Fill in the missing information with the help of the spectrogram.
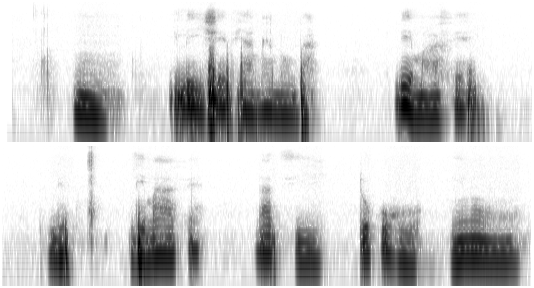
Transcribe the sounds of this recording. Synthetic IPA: ḭ˦li˦˨i˨ʃɛ˦tʰi˦a˨mɛ˦˨nu˨ba˨ | li˦˨ma˨˦fɛ˦˨ | li˨ma˦fɛ˦ | la˦t͡sʰi˨ | tʼo˦ku˦ɦu˨ | mi˦noː˦ŋu˦

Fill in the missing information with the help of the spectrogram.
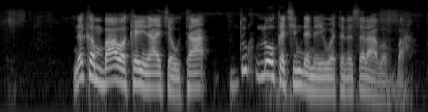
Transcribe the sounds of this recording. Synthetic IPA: na˦kɐ˨mbaː˦wa˨ka˦jna˦kʲa˨wtaː˦ | dʊ˦k̚loː˦kɐ˨t͡ʃɪ˦nda˨na˦ji˦wɐ˦ta˦nɐ˦sɐ˦ɾa̰ː˨bɐ̰˨bːa̰˦ʔ

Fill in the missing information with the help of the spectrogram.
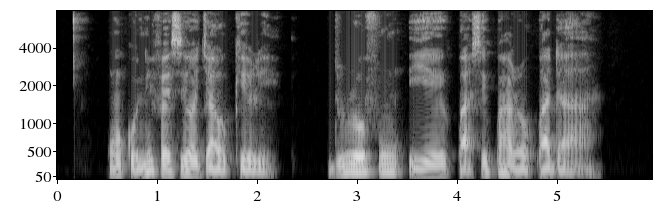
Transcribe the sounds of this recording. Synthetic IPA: w̃ɔ̃˧ko˨nĩ˨˦fɛ˧si˦ɔ˧d͡ʒa˨o˨ke˨ɾe˨ | du˨˦ɾo˦fũ˦i˧je˧k͡pa˨si˨˦k͡pa˦˨ɾɔ˧k͡pa˧da̰˨˦

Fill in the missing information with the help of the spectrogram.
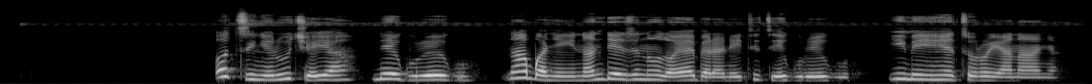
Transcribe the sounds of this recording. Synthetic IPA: o˦ti˨ɲe˨ɾu˦t͡ʃe˨ja˦ne˦ɡʷu˨ɾe˦ɡʷu˦ | na˦ɡ͡ba˨ɲe˨ɣɪ˨na˨n̩˦dɪ˦e˨zi˦nʊ˦lɔ˨ja˦bja˨ɾa˨ne˨ti˦ti˨e˦ɡʷu˨ɾe˦ɡʷu˦ | i˦me˦i˦ɦe˦tʊ˦ɾʊ˦ja˦na˦ɲa˦

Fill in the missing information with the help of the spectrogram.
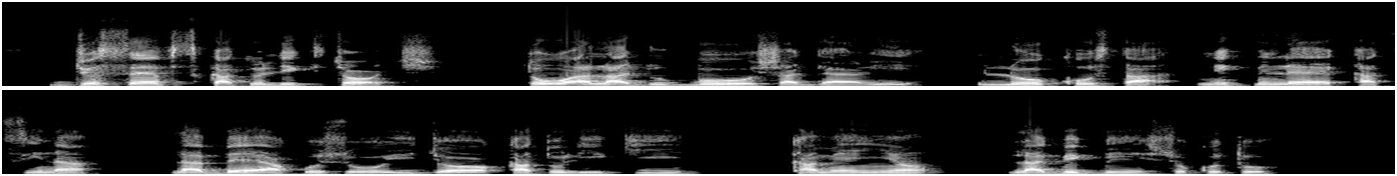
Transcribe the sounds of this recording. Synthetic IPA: d͡ʒo˦sɛ˦fka˦to˦li˦kt͡ʃɔ˦˨t͡ʃ | to˦wa˦˨la˨˦dũ˨˦ɡ͡bo˦˨ʃa˨ɡa˨ɾi˨˦ | lo˦kʰo˦sta̰˨nĩ˦k͡pĩ˨˦lɛ˦˨ka˨ti˨˦na˦˨ | la˦bɛ˦a˨ko˧˦so˧i˨d͡ʒɔ˧ka˦to˦li˦˨ki˧ | ka˧mɛ̃˧j̃ɔ̃˦ | la˦ɡ͡be˦ɡ͡be˧ʃo˧ko˦to˦

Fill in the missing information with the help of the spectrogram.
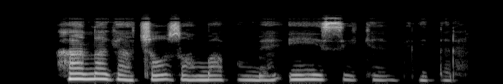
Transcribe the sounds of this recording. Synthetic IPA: ha˦na˦ɡɪ˨a˨t͡ʃɔ˦ʊ˦zɔ˨m̩˦ɡ͡ba˦pʊ˨m̩˦me˦i˦ɦe˦si˦kʰe˦bi˨li˨te˨ɾe˨

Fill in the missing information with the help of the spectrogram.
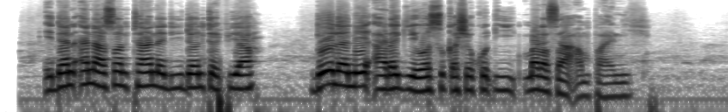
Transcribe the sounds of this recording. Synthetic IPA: ʔɪ˨dɐ˦ŋʔa˦naː˨sɔ˦˨ntaː˦nɐ˨diː˦dɔ˦ntɐ˨ɸɪ˦jaː˦ | doː˦le˨neː˦ʔa˨ɽɐ˦ɡʲeː˨wɐ˦su˦kɐ˨ʃe˦kʷʊ˦ɗiː˦mɐ˦ɽɐ˨sa̰ː˨˦ʔa̰˨mɸaː˨niː˦

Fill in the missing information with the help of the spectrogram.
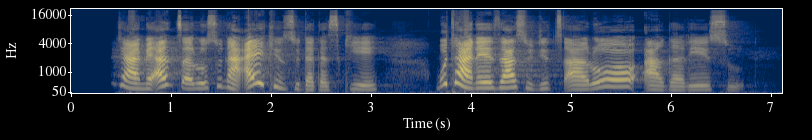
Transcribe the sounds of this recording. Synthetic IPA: ɐ˦nd͡ʒaː˨mɪ˨ʔɐ˦nsʼɐ˨ɽoː˦sʊ˦na̰ː˨ʔa˦jkʲɪ˨nsu˨dɐ˨ɡɐ˨skʲɪ˦jeː˦ | mʊ˦taː˨neː˦zaː˦su˨d͡ʒi˦sʼɐ˨ɽoː˦ʔa˨ɡɐ˨ɽeː˦su˨ʔ

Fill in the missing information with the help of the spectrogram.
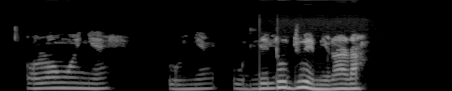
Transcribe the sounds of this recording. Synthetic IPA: ɔ˧ɾɔ˦w̃ɔ̃˧jɛ̃˧ | o˨ɲɛ̃˧ | o˨le˨˧˦lo˦d͡ʒu˦e˦˨mĩ˧˨ɾa˦ɾa˦

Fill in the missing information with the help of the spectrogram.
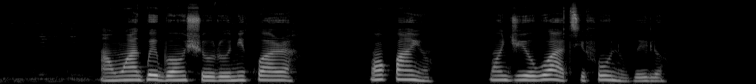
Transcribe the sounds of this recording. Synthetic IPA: a˨w̃ɔ̃˧a˧ɡ͡be˦˨bɔ˧˦˧n̩˦ʃo˧ɾo˧nĩ˦ku˦a˦ɾa˦˨ | w̃ɔ̃˦k͡pa˦˨j̃ɔ̃˨ | w̃ɔ̃˦d͡ʒi˦o˧wo˦a˦˨tʰi˧fo˦˨nũ˨ɡ͡be˨˦lɔ˧

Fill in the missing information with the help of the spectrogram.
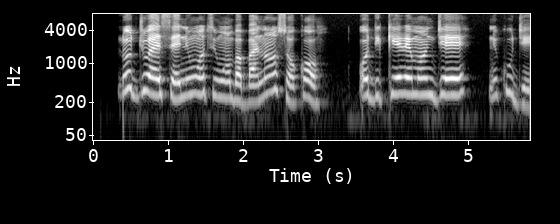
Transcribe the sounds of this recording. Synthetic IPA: lo˦d͡ʒu˦ɛ˧sɛ˨nĩ˦w̃ɔ̃˦ti˦w̃ɔ̃˧ba˨ba˨˦nãː˦˨sɔ˨˦kɔ˦˨ | o˦di˧ke˦ɾe˦mɔ̃˦n̩˦d͡ʒe˦ | nĩ˦ku˦˨d͡ʒe˨˦

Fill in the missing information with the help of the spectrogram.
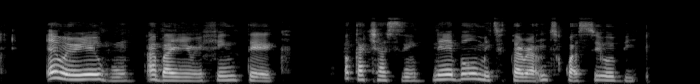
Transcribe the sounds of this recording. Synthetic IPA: e˦ŋʷe˨ɾe˨˦e˦ɡʷu˨a̰˦ba˨ɲe˨ɾi˨fi˦n̩˦te˦˨k | ɔ˦ka˨t͡ʃa˨sɪ˨ne˦bo˦o˦me˨tɪ̥˨ta˨ɾa˨n̩˦tʊ̥˨kʷa˨sɪ˦o˦bi˨

